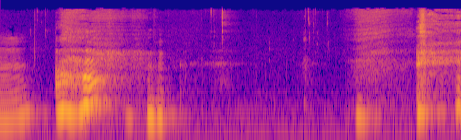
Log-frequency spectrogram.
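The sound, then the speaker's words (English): Moist chewing of a soft bite of blueberry pie from Pie Day, heated in a toaster oven, with a few squishy, irregular bursts of mouth noise separated by brief quiet gaps. “So I'm taking a bite of the blueberry pie from Pie Day.”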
